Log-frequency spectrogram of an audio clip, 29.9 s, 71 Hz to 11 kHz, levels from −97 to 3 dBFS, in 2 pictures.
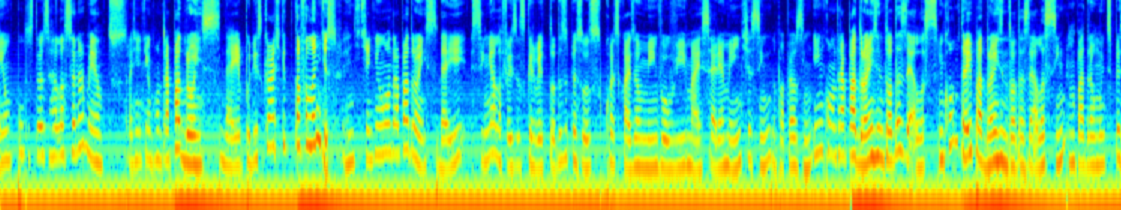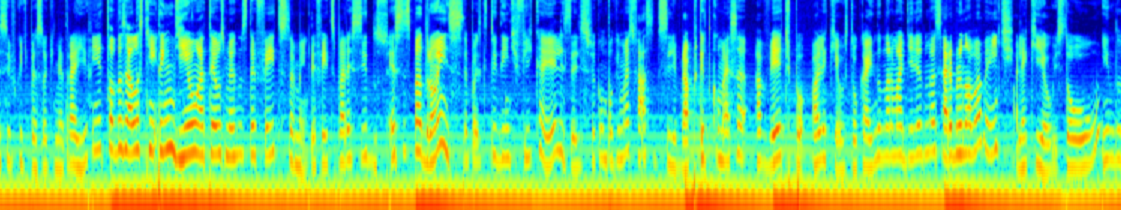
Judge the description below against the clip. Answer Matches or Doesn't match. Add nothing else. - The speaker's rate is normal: Doesn't match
